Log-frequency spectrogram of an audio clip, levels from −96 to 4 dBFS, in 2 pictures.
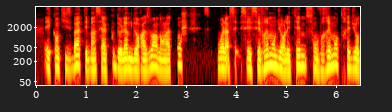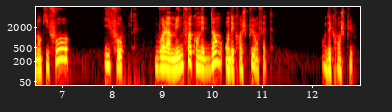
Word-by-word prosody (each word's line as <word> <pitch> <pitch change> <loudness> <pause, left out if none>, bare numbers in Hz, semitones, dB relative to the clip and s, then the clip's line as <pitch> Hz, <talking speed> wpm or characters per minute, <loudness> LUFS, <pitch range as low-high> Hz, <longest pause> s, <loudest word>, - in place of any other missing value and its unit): et 125 - -1
quand 135 -3 -3
ils 120 - -5
se - - -9
battent 150 +3 +1
et - - +3
ben 110 0 0
c'est 115 0 -3
à 110 - +1
coup 145 - -8
de 120 -4 +2
lames 120 +1 +3
de 115 - +2
rasoir 115 +6 +1
dans 110 -2 +1
la 110 +1 +1
tronche 155 +7 -5 0.3
s - - -16 0.2
voilà, - - +3
c'est - - -8
c'est 120 - 0
c'est 125 +3 +1
vraiment 150 +5 +2
dur. 125 -6 +2
Les 105 0 +1
thèmes 145 +4 0
sont 120 - -4
vraiment 135 +9 0
très 130 -4 -4
durs, 120 -2 0
donc 110 +1 -3
il 135 - -3
faut 225 - +1 0.7
il 155 -3 0
faut. 130 - +1 0.6
Voilà, 130 -2 +5
mais 115 +2 +5
une 140 +4 +3
fois 190 +4 +3
qu'on 135 -3 0
est 120 - +2
dedans, 170 +11 +1
on 115 - +2
décroche 110 -1 -2
plus - - -3
en - - -4
fait. - - -18 1.0
On 140 - -8
décroche 115 -2 -4
plus. - - -13
125 Hz, 230 wpm, -23 LUFS, 115-145 Hz, 1.0 s, Voilà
